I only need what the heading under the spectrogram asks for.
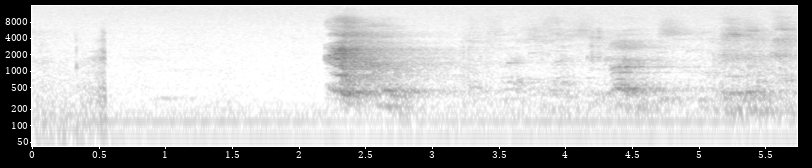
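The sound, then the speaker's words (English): A single sneeze bursts out sharply and loudly, then trails off, followed by quieter breathy sounds. “sometimes when I sneeze like that, I have to turn the windshield wipers on only to realize it's on the inside, right?”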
